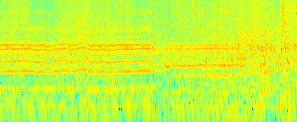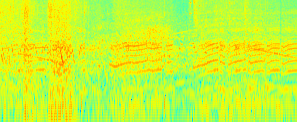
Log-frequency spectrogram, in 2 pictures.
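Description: Tyres skid and scrape on loose gravel.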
